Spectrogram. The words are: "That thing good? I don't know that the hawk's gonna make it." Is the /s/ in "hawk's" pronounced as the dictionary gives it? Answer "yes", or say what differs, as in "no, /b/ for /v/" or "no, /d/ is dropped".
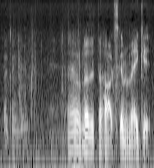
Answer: yes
